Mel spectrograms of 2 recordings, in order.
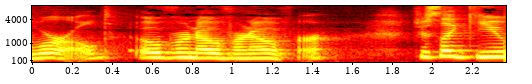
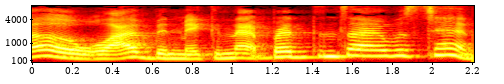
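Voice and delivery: put-on snotty, mocking voice. Reading out a comment from an online post: imitating a snotty commenter. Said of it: "You can only do one impression".

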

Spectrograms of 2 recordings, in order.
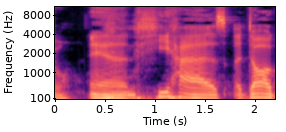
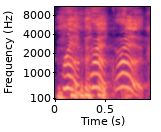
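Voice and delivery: very high squeaky creature cry, repeated. Repeating a character's name as a creature cry: saying it like a Pokemon. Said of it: "Why'd you say it like a Pokemon".

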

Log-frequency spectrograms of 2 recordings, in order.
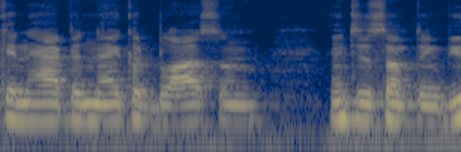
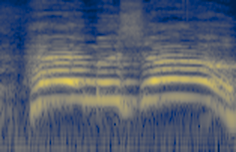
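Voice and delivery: shrill, very high, very loud yell; 15 dB louder than usual. Checking whether the music is too loud, the speaker calls out to Michelle, yelling. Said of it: "So I'm going to be yelling at you".

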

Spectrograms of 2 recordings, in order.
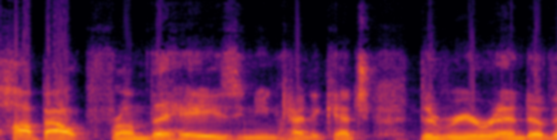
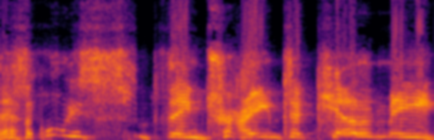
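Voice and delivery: shrill, very high, all-out scream, lungs emptied; 14 semitones higher than usual. Voicing a man fleeing wild boars: screaming at the top of his lungs. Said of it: "screaming kind of at the top of his lungs".

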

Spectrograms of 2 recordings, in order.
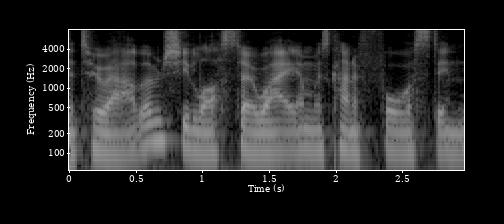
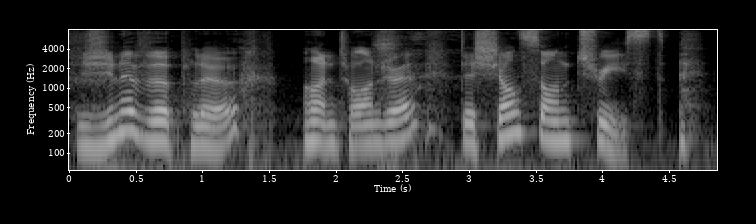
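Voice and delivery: slow, weird, deep put-on French accent. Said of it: "weird deep voice".

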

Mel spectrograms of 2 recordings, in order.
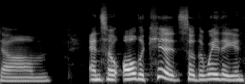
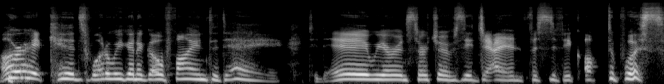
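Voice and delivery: bad, laid-on, put-on French accent. A diver shows how she talks on dives, phony French accent as Jacques Cousteau. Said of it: "Dial in my phony French accent".

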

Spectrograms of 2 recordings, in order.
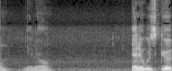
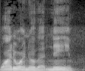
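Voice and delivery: ordinary delivery

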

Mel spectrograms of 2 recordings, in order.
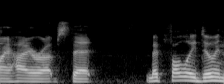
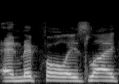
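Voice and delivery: usual speaking voice

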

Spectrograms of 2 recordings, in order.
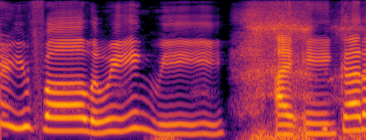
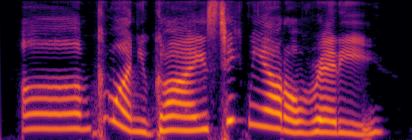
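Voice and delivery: put-on dog voice, quieter; 3 semitones lower, 6 dB quieter than usual. Speaker shows the voice they use when talking as their dog. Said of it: "I have like a dog voice".

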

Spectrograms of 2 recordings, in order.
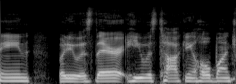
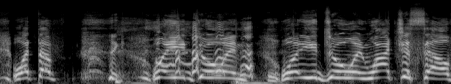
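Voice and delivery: put-on Boston island accent, pitched way up and drawn out; 13 semitones higher than usual. Describing drivers arguing in boston, the speaker acts one out: imitating an island accent. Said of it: "that's more of like a the island accent".

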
